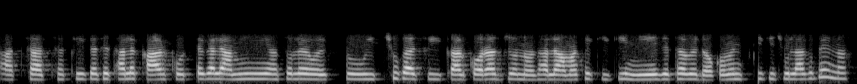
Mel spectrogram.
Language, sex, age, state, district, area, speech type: Bengali, female, 18-30, West Bengal, Purba Medinipur, rural, conversation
